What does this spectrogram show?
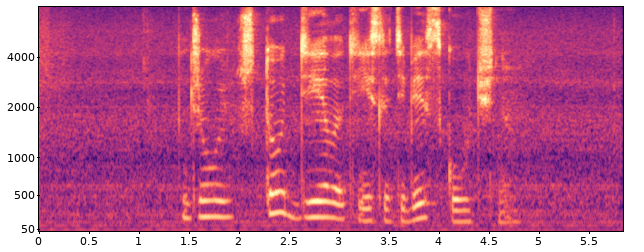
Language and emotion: Russian, sad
